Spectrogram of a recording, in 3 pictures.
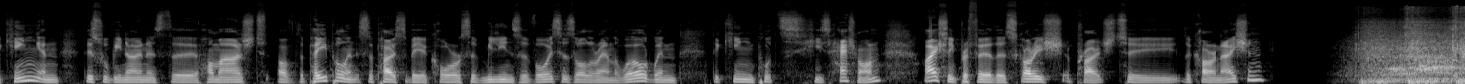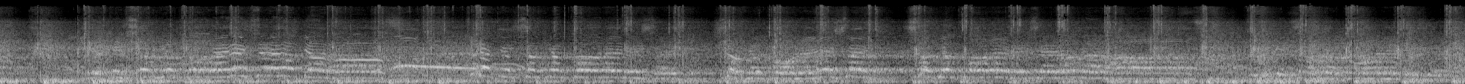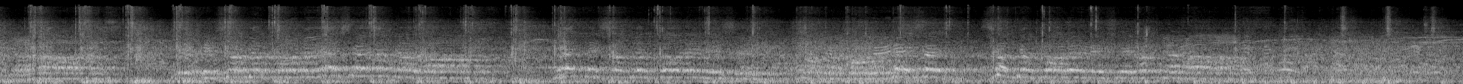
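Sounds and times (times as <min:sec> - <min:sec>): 
speech: 0:00.0 - 0:12.8, 0:15.6 - 0:16.9
football stadium crowd shouting at Celtic versus Glasgow Rangers game in Scotland: 0:13.4 - 0:43.9.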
